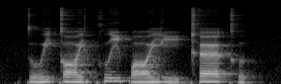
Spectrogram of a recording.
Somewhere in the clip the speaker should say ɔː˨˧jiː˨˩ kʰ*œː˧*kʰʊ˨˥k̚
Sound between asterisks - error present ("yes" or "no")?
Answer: yes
